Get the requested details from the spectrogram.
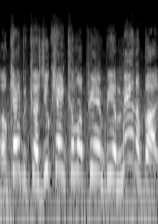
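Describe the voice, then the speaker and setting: Over noticeable background noise, a loud voice speaks at a fairly quick pace with ordinary pitch variation. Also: man. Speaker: street preacher. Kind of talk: street preaching. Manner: animated.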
